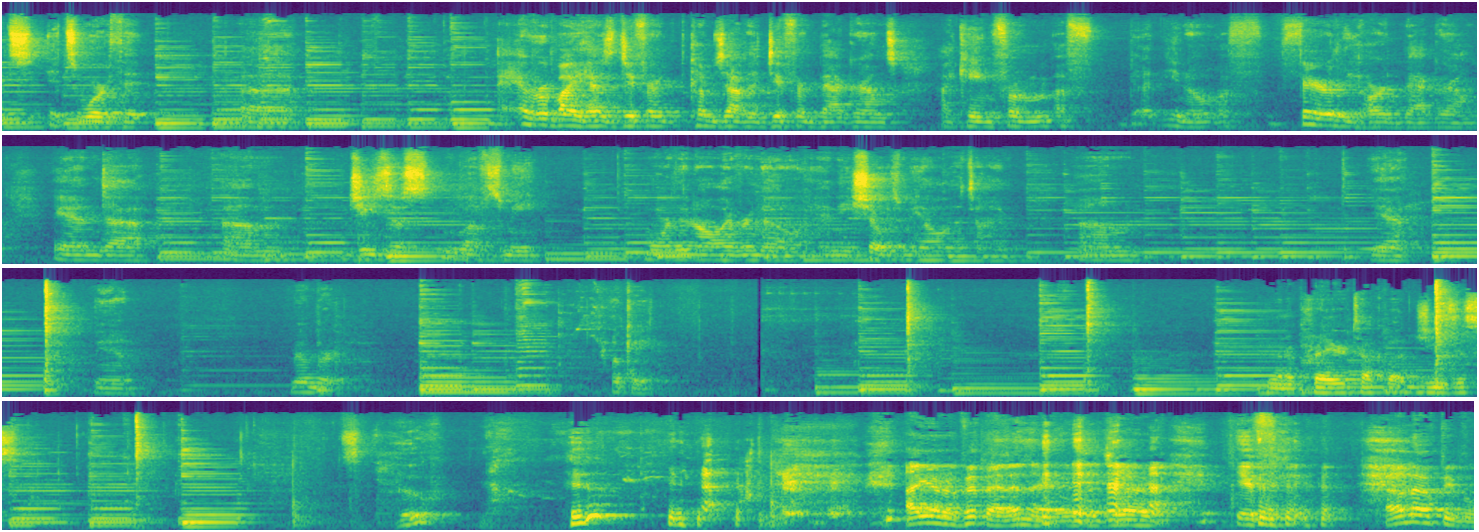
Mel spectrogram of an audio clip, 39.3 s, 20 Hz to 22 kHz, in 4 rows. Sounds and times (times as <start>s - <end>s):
Speech: 0.0s - 1.0s, 1.6s - 2.0s, 3.3s - 13.4s, 14.1s - 17.4s, 20.3s - 20.6s, 21.6s - 22.1s, 23.7s - 24.2s, 28.0s - 29.7s, 31.8s - 32.6s, 35.5s - 39.3s
Acoustic guitar: 0.0s - 39.3s
Inside, small room: 0.0s - 39.3s.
